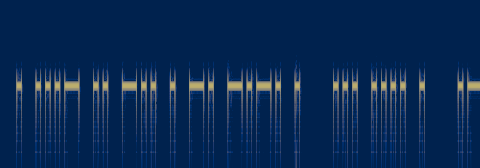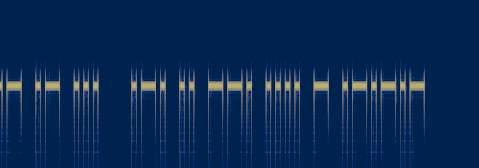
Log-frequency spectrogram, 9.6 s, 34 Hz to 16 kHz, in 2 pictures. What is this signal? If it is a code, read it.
Morse code, heard as a keyed tone, about 25 wpm, 700 Hz. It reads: EVIDENCE SHE WAS RIGHT.
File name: practice / 25wpm / Sentences with 4-Word Phrases - 25wpm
